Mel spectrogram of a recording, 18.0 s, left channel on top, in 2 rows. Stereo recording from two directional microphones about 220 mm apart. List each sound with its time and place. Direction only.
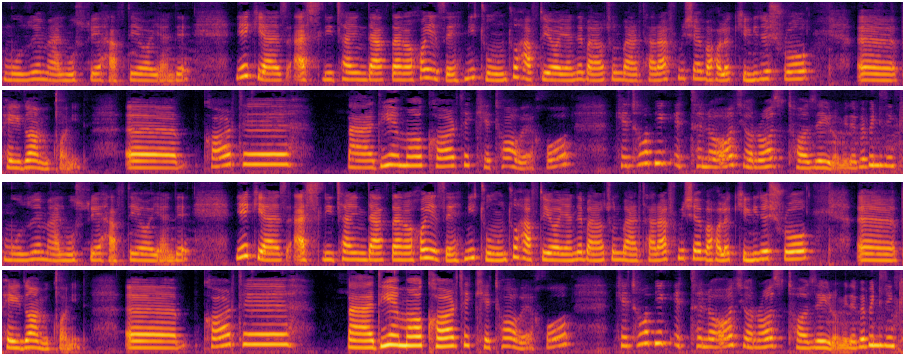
0.2 s a woman's voice: 40° right (ahead or behind)
15.3 s a woman's voice: 35° right (ahead or behind)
